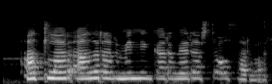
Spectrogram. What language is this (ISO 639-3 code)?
isl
